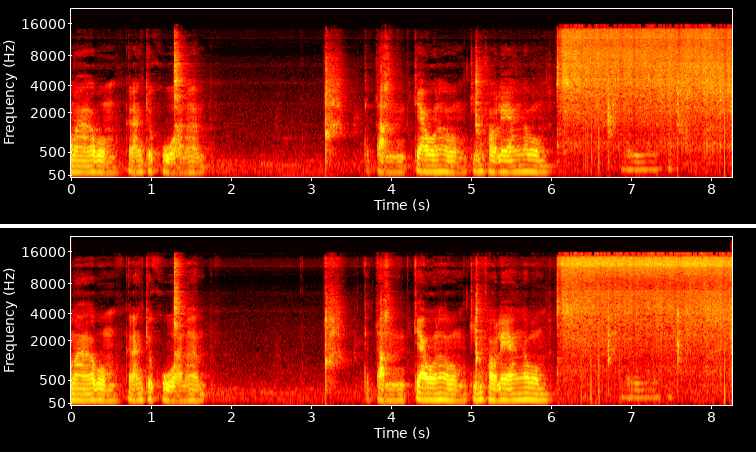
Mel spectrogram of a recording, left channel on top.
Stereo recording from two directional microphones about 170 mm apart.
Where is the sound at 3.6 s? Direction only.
50° right (ahead or behind); by 5.7 s 65° right (ahead or behind).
